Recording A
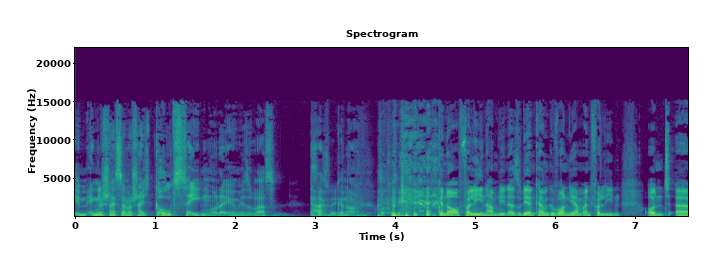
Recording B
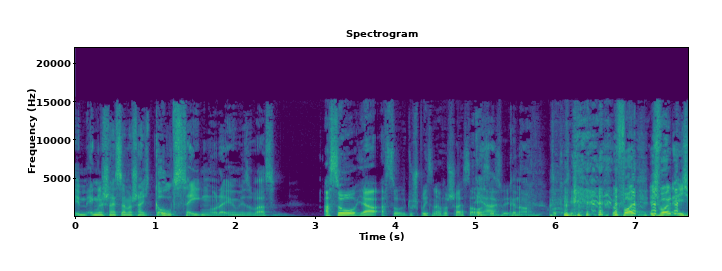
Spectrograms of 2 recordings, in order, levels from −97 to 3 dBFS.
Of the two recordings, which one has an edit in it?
A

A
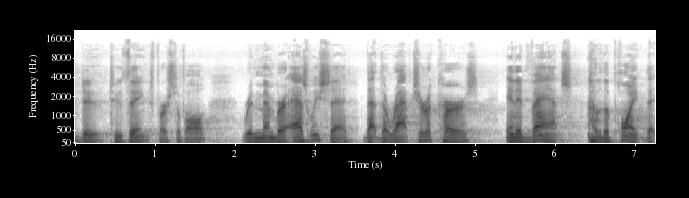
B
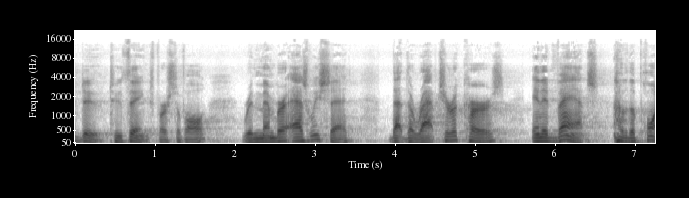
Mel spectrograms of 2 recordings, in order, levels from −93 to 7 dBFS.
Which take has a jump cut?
A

